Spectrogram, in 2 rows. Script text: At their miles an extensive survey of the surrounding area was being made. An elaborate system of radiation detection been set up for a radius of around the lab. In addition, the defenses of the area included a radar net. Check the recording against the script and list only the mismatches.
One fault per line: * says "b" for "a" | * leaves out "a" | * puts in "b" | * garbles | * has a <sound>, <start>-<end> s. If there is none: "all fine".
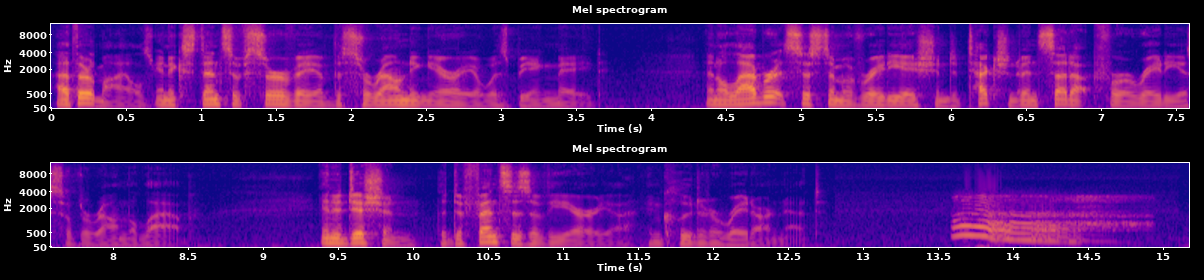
* has a sigh, 13.6-15.0 s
